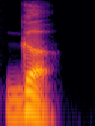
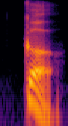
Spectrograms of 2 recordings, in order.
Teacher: ग बोलते हुए गले में एक वाइब्रेशन, एक कंपन महसूस हो रहा है। लेकिन क बोलते हुए नहीं। बस यही है वर्णों के वर्गीकरण का पहला आधार जिसे कहते हैं घोषत्व।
